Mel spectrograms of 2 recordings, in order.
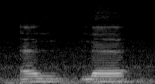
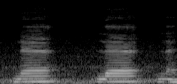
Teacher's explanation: hujung lidah ni dia menyentuh, keluar padanya huruf lam. Al, la. Tetapi berganjak sedikit saja ke belakang.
